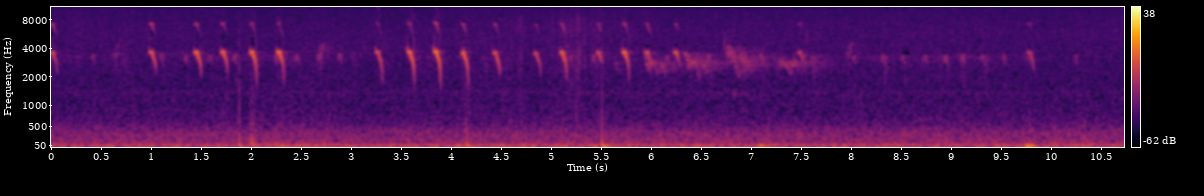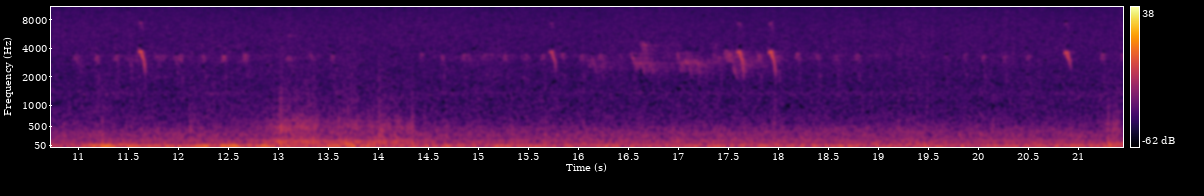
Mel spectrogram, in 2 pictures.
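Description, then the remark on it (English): Wild birds give quick runs of sharp, high clucks over a steady low rumble, busiest in the first seven seconds and sparser later, with a brief burst of rustling noise midway. “According to the wild birds have taken off. Two of the males were captured.”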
